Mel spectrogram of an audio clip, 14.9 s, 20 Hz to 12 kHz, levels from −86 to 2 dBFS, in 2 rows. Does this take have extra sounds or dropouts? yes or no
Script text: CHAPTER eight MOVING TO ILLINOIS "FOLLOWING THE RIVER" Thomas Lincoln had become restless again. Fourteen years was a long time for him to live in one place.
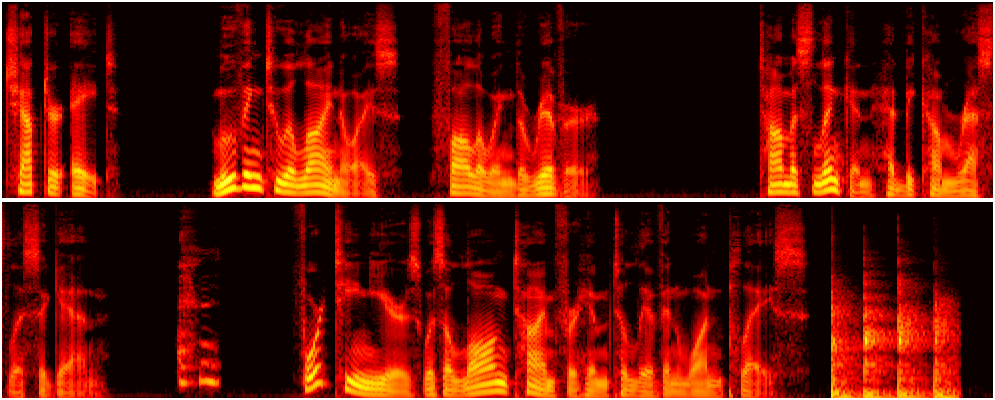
yes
